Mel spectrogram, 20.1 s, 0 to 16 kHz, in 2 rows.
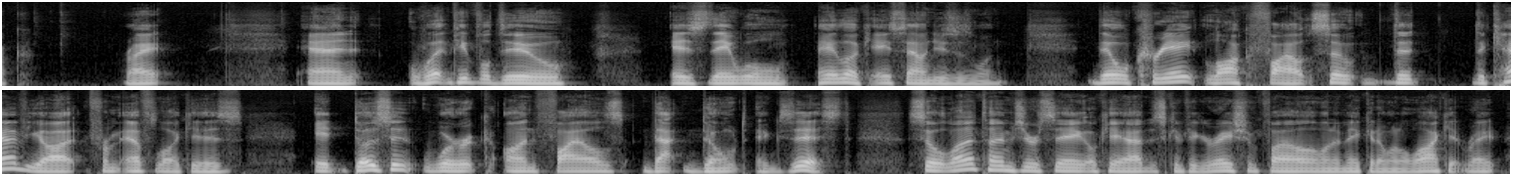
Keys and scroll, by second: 0.0 Tab, 0.5-3.5 typing, 2.6 Return.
